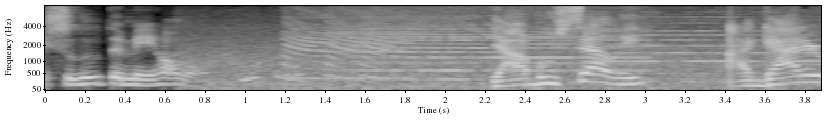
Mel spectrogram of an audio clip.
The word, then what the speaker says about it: Yabusele: I got the pronunciation right. Salute to me. Hold on. Yabusele.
